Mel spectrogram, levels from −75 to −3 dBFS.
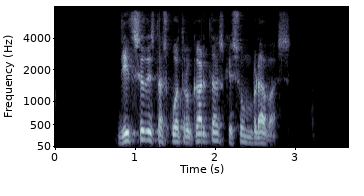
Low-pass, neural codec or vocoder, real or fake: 7.2 kHz; none; real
